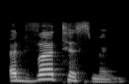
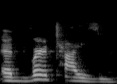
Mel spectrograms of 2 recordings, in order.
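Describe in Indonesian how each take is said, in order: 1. Ini diucapkan dengan cara Inggris. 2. Ini diucapkan dengan cara Amerika. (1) "Dia advertis" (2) "tapi kalau di American"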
